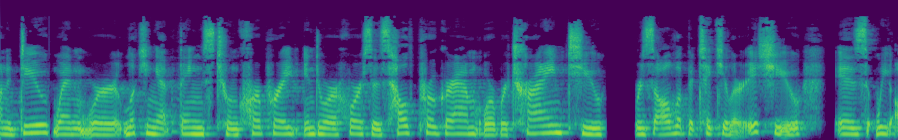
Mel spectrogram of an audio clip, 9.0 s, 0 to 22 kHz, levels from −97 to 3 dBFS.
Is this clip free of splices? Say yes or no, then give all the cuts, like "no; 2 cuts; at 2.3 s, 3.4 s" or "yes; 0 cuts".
yes; 0 cuts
